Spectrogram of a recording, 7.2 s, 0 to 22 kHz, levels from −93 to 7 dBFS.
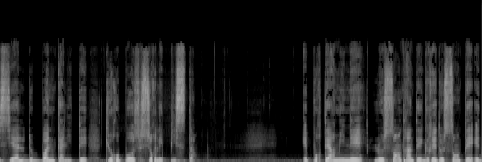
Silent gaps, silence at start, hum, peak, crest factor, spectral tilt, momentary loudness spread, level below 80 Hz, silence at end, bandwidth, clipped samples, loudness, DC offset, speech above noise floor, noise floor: none; 0 s; none; -10 dBFS; 18 dB; -4.5 dB/octave; 8 LU; -42 dBFS; 0 s; 16.5 kHz; under 0.1%; -28 LUFS; under 0.1%; 35 dB; -62 dBFS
